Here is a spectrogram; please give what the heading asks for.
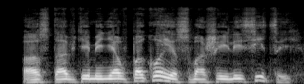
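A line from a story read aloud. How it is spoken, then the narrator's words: Grumbling. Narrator (Russian): проворчал Томми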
